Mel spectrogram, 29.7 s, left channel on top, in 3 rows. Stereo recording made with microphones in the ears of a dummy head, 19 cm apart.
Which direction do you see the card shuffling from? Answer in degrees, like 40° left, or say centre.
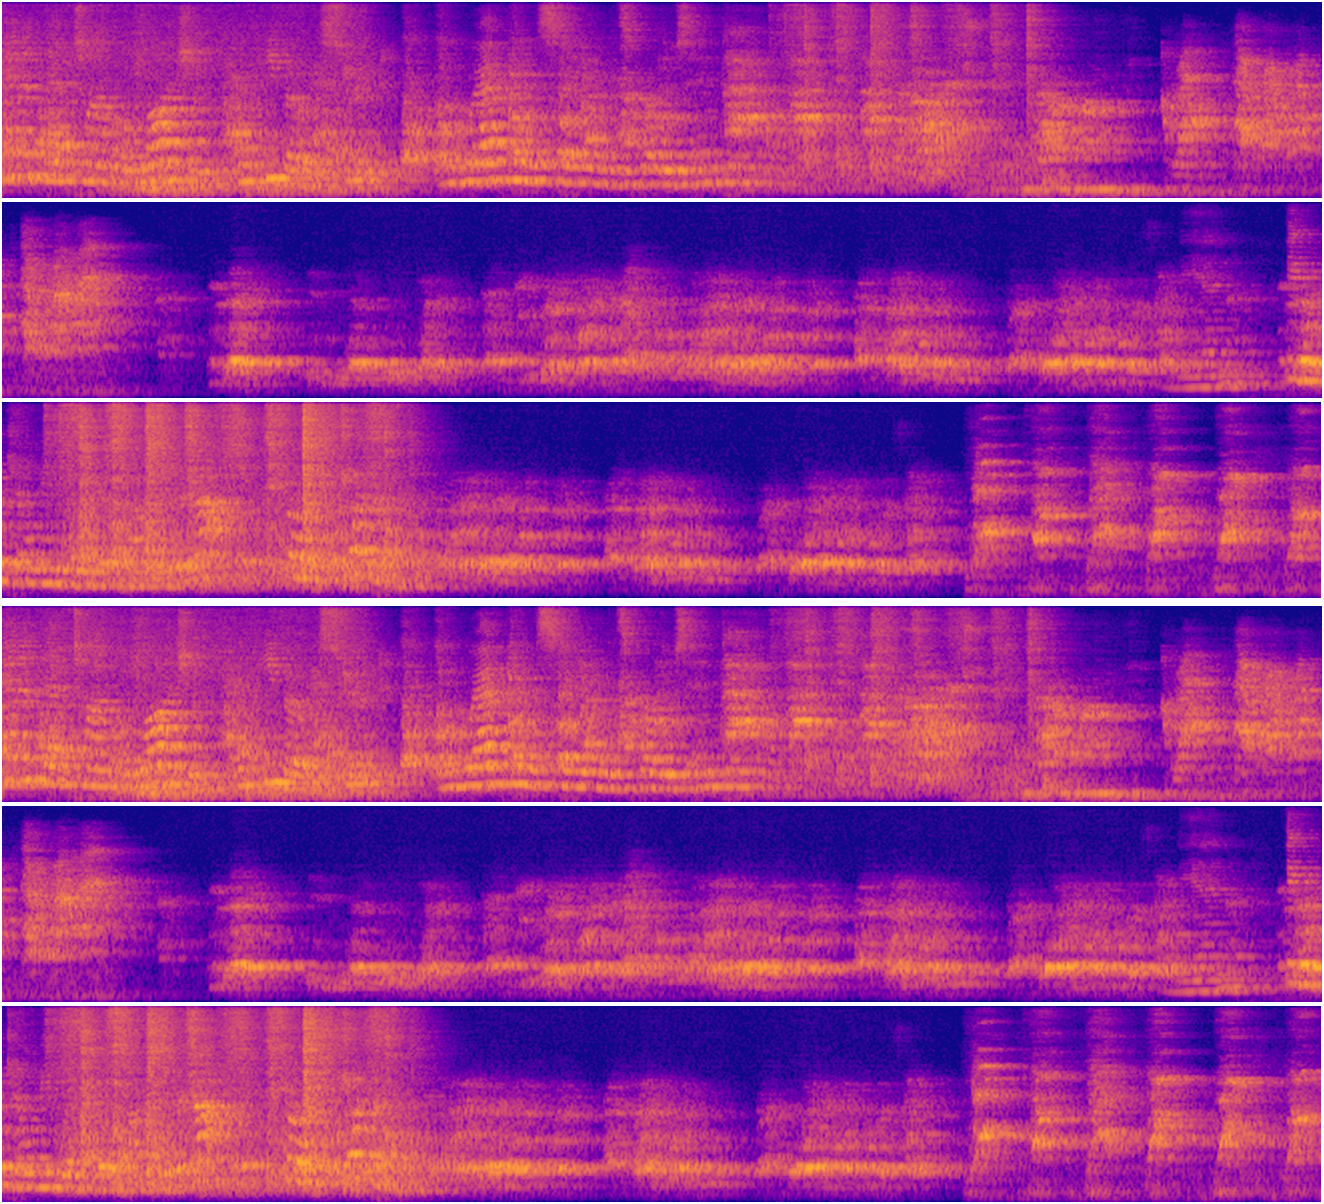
50° left.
